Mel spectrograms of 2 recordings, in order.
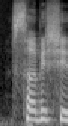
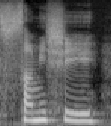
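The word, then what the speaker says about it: さびしい: know saying lonely uh sabishi is more like official and traditional and it's actually preferred heard um in broadcasting as well they don't you know use samishi uh for like the news and things like that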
